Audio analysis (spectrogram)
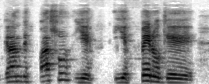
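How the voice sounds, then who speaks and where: Chilean talk-show host, fairly high voice, measured pace, dull lo-fi call sound. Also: male voice. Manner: measured, many fillers and tag questions. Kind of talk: hosting an online boxing talk show.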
